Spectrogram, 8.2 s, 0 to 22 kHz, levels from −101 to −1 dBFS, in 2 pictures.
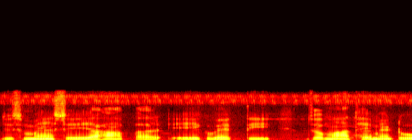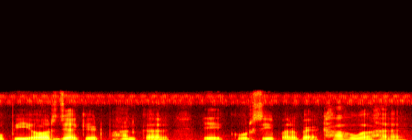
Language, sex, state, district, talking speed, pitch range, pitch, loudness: Hindi, male, Jharkhand, Ranchi, 155 wpm, 110-120 Hz, 115 Hz, -23 LUFS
